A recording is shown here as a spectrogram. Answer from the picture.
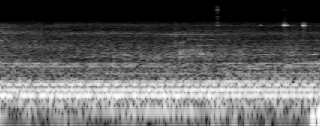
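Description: A steady, unchanging mechanical hum made of several low constant tones, like a motor or engine running at a distance.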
